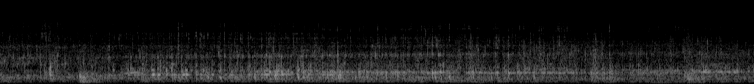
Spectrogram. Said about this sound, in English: So whilst you're doing that, I'm going to use my special jug here and put some water in.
